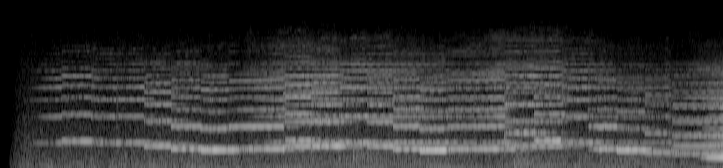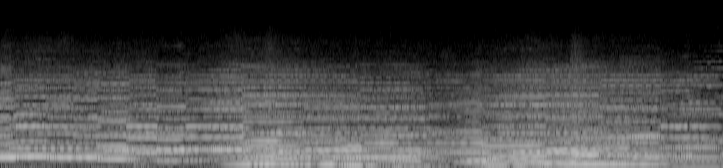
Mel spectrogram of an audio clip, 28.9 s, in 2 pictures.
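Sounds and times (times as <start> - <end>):
string quartet in A minor: 0.7 - 28.9.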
